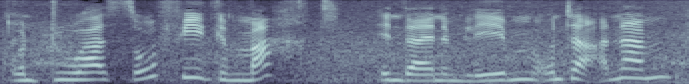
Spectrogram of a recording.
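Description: Casting: female podcast interviewer, fairly high voice, informal and searching, noticeable background noise. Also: a little fast. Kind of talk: casual interview chat. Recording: clear urban background noise.

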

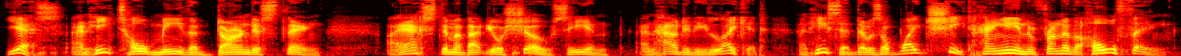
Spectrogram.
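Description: A man voicing a brash, cigar-chomping American theatre boss who booms bluffly and growls when crossed. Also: very animated, moderate pace, pushed and bright, husky, exaggerated voice. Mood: hearty.

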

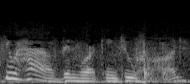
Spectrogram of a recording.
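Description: An actress playing a tender, curious wife in a 1970s radio drama, expressive, fussing and affectionate. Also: female voice, low voice, a little slow. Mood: tender concern. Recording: dull, noisy vintage radio broadcast.

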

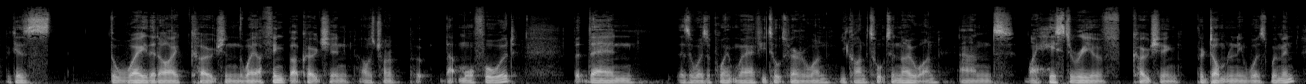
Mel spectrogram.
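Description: Very deep-voiced man, relaxed and rambling. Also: fairly quick. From Tenerife, Spain. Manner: relaxed, rambling, with fillers and restarts. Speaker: personal trainer, guest. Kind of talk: casual interview answers.

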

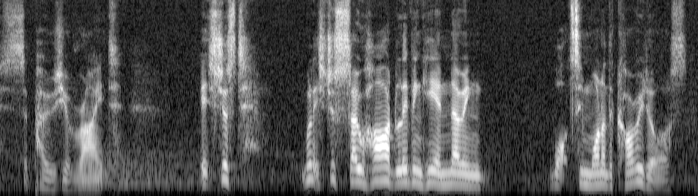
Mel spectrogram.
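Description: Over faint rumbling noise comes a mid-pitched male voice, restless and questioning. An actor plays a troubled, inquisitive survivor brooding in a bunker in a horror audio drama. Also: animated, a little slow, lightly acted. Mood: resigned, troubled.

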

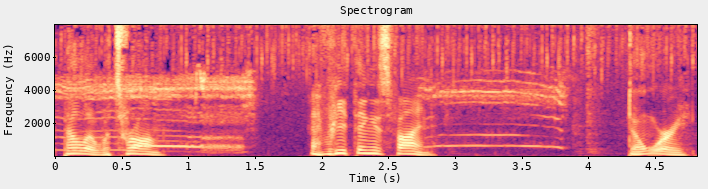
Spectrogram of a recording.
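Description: An actor playing an anxious, lonely, self-doubting man who talks haltingly to himself in a horror audio drama. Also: on the high side, gravelly, dark tone, slight background noise. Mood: puzzled, uneasy. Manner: halting, muttering, talking to himself. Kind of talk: audio drama monologue, naturalistic acting.

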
